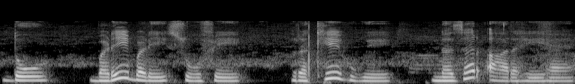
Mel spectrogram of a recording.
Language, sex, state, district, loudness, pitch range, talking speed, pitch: Hindi, female, Madhya Pradesh, Katni, -18 LUFS, 160-185 Hz, 105 wpm, 175 Hz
